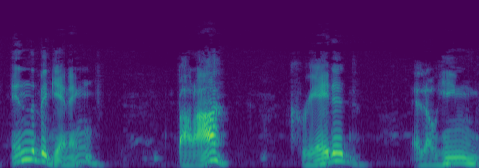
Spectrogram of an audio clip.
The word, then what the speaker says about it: Elohim: Bereshit bara Elohim. – Bereshit. – Bereshit. – Bara. – Bara. – Elohim.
